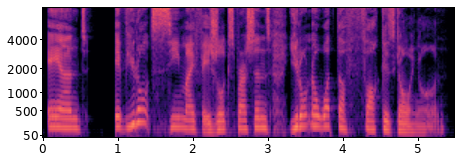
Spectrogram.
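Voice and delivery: usual speaking voice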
